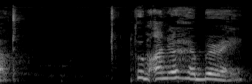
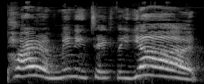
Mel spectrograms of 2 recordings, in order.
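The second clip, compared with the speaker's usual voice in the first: high, loud pirate announcement; hammed-up triumph; triumphant proclamation; 5 semitones higher, 7 dB louder than usual. A narrator's reading. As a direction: declare it to all aboard. Minnie proclaims her pirate takeover.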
